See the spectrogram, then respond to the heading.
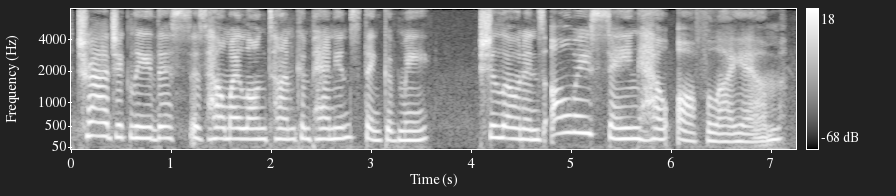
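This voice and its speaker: A woman playing a composed, righteous leader with a playful side, in measured, assured video game dialogue. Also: on the high side, lively intonation, slight background noise. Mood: gently playful.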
